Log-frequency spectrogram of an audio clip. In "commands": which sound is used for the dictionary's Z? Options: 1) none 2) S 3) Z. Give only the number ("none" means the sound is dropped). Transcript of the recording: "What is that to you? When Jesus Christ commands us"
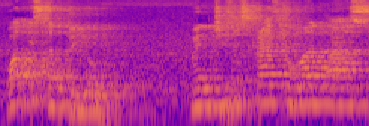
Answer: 1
